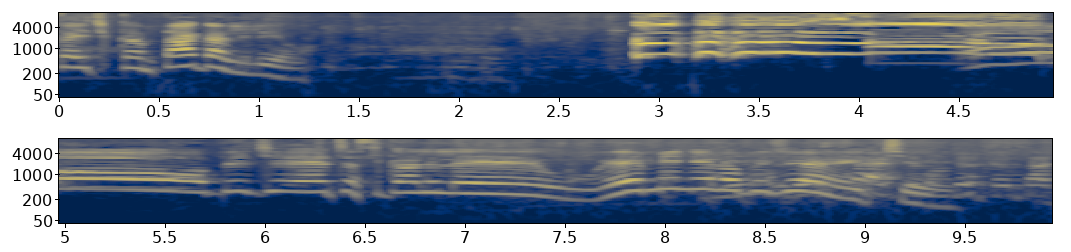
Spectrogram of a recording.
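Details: A domestic rooster, said to crow at once whenever told to, gives a long harmonic crow after a person's spoken prompt. The crow is several sustained, level phrases lasting about seven seconds and ends in a wavering, dipping tail.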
